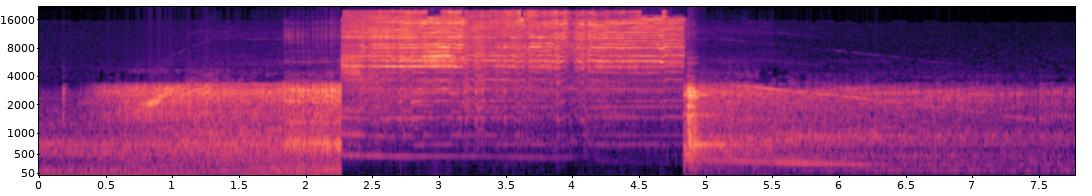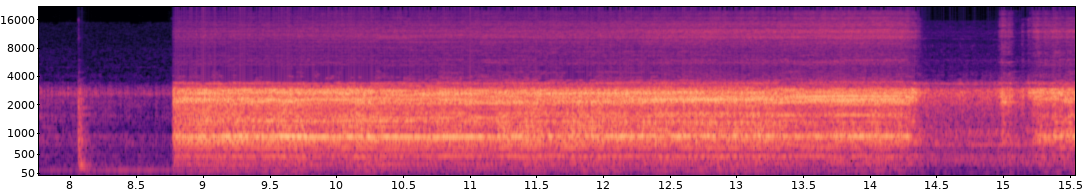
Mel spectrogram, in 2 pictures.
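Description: Power tool cutting a Jeep Commander stock bumper along a marked line, loud buzzing bursts broken by short pauses, ending in a long sustained cut close by.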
